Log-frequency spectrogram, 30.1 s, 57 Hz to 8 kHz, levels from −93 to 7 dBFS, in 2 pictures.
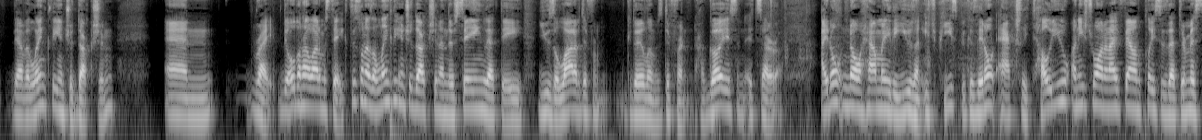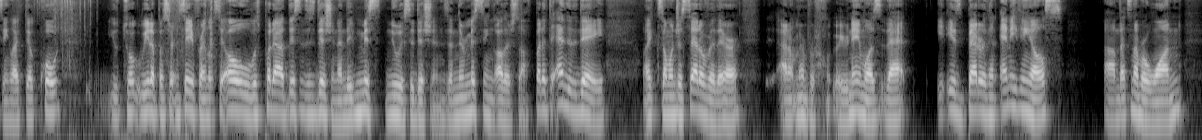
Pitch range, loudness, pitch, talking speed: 130-160 Hz, -18 LUFS, 145 Hz, 250 wpm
